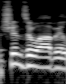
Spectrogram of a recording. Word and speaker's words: Shinzo Abe: I think I said his name wrong earlier, but Shinzo Abe like approved the deployment of Japanese troops on foreign soil, huge step for Japan militarily.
